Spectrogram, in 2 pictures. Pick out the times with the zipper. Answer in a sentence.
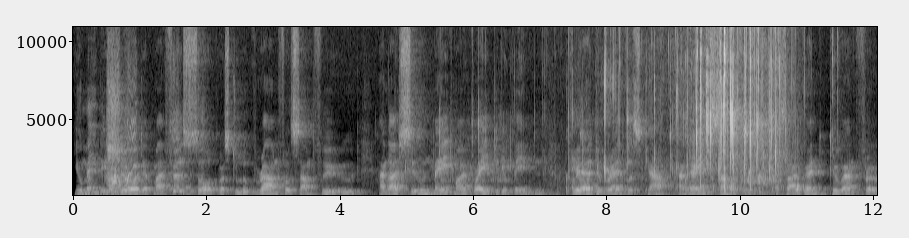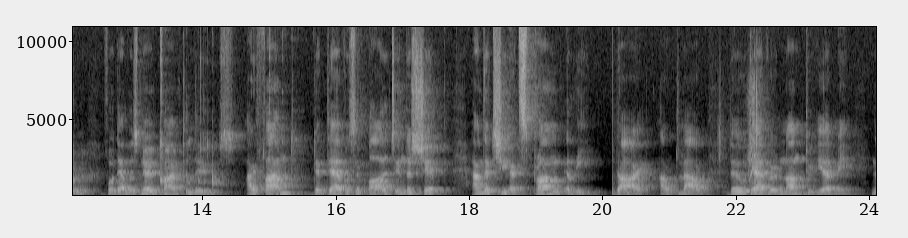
You can hear the zipper from 0.2 to 2.0 s, from 10.2 to 10.7 s and from 21.7 to 22.4 s.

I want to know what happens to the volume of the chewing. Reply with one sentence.
The volume of the chewing goes up, then down.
